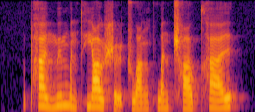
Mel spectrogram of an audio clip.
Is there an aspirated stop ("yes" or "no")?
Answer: yes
